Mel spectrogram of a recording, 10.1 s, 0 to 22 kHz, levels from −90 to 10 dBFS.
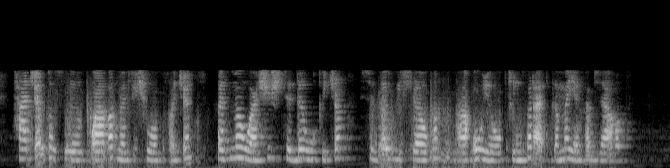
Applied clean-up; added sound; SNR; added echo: neural separator model SepFormer DNS4.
